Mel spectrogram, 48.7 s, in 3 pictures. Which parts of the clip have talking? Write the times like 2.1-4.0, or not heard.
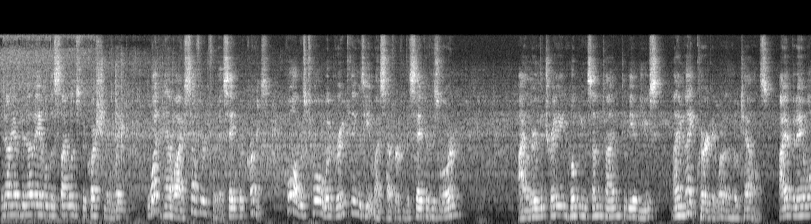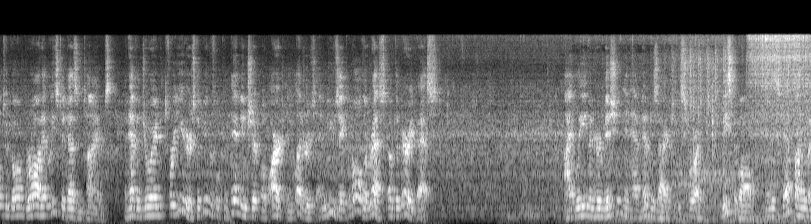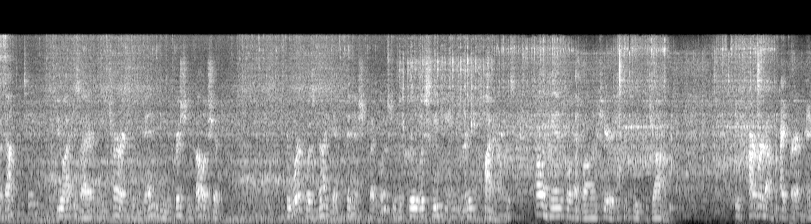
0.0-9.2, 10.3-25.1, 27.5-36.8, 38.1-45.9, 47.1-48.6.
